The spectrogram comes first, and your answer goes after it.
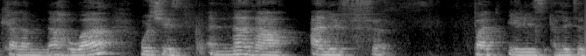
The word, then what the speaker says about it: ألف: So, alif, a. So, I will say the name, and then I will say the pronunciation.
